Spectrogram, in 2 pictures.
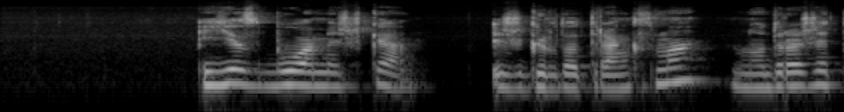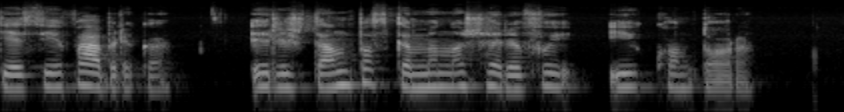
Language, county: Lithuanian, Klaipėda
